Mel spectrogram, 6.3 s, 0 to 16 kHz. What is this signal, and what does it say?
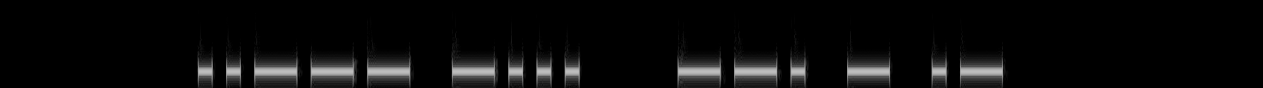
Morse code, heard as a keyed tone, about 17 wpm, 700 Hz. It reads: 2B GTA
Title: Field Day Exchanges Encore - 17wpm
